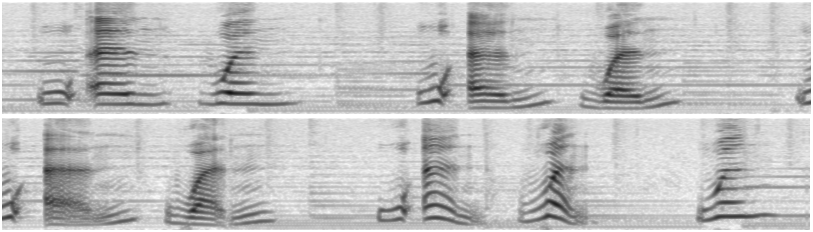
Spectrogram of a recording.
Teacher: La U se combina con la vocal nasal delantera en UN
